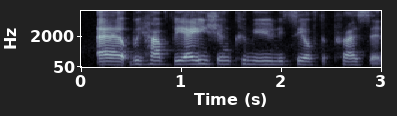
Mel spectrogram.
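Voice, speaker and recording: The pace is moderate. It is a very clean recording with a silent background. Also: woman. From Greece (Athens), moved to Manchester at eleven. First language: Greek. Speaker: community arts ambassador. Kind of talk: interview chat. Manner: halting, many fillers and restarts.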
